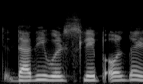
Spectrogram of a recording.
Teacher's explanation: pueden ver que tiene una voz trémula y también tiene problemas de tonalidad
